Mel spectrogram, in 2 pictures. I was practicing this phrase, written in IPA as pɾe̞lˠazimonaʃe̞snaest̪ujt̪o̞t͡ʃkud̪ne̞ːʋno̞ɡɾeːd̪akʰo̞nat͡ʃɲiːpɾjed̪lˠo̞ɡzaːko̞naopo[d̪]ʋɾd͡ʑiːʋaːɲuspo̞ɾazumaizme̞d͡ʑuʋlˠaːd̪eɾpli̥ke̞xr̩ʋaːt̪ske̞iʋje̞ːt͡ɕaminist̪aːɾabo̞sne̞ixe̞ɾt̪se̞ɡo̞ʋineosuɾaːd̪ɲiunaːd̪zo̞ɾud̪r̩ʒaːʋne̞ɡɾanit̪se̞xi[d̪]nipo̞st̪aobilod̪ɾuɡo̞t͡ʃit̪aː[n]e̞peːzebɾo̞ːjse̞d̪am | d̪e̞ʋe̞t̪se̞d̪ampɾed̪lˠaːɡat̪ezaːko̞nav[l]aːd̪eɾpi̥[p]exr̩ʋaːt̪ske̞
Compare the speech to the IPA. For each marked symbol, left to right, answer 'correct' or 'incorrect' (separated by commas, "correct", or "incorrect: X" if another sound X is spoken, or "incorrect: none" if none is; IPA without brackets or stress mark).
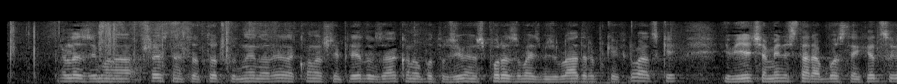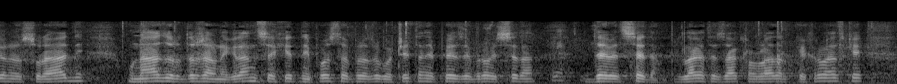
incorrect: t̪, incorrect: t̪, incorrect: ɲ, correct, incorrect: k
